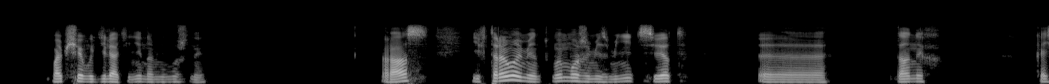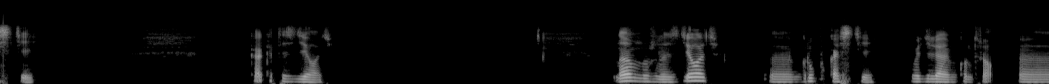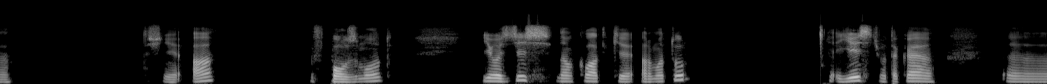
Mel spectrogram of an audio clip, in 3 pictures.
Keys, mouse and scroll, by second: 4.1-6.7 drag, 8.0-19.9 drag, 19.9 ctrl+a, 22.3 a, 22.7 a.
